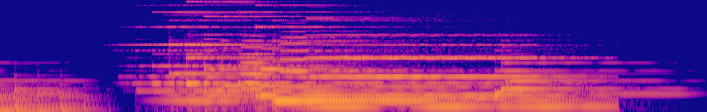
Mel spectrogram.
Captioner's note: bright music; computer chimes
